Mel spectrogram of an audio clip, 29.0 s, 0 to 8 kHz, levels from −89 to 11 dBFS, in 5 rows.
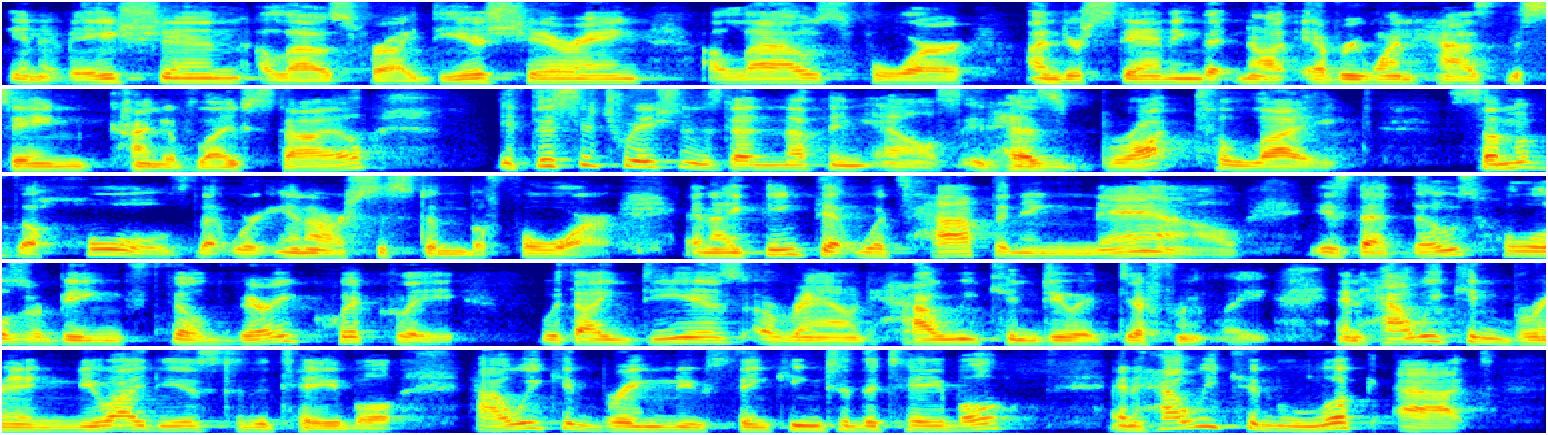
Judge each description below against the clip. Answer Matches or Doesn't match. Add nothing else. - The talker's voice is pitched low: Matches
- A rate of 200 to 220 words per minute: Doesn't match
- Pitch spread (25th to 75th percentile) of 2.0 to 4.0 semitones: Doesn't match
